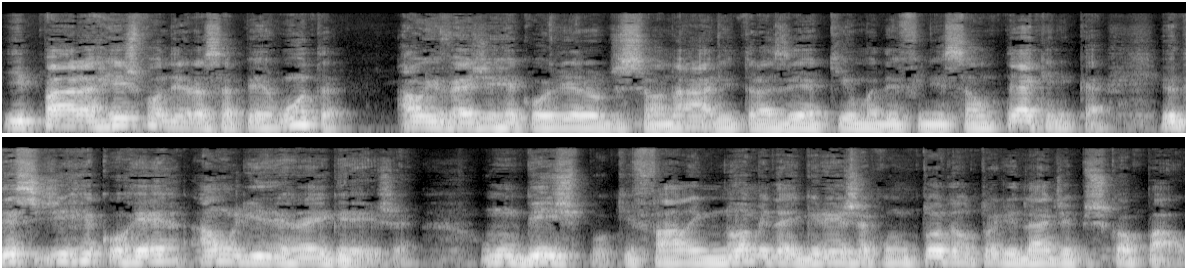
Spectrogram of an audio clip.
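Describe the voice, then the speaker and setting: Somewhat breathy and dark, mellow in tone, a man talks fairly quickly at medium pitch with lively intonation. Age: 60s. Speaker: pastor and radio host. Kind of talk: radio program presentation. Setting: radio broadcast.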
